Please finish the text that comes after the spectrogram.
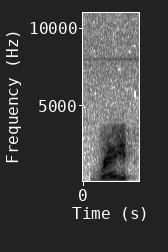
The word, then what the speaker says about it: Wraith: Okay, it's Wraith like faith, W-R-A-I-T-H. Rate, R-A-T-H? W-R-A-I-T-H, Wraith. It rhymes with faith.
